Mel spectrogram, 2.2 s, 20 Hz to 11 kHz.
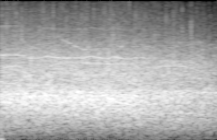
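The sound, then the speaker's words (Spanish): Steady applause, a standing ovation for a 42-year-old woman who has won her second world championship. Many hands make a soft, even patter that holds level and thins slightly toward the end. No one talks over it. “La verdad que tenemos muchos amigos de la casa, pero vamos a destacar y dar un aplauso.”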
